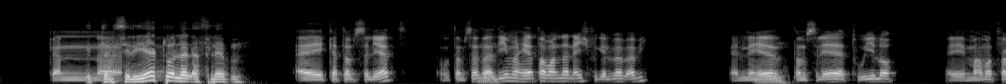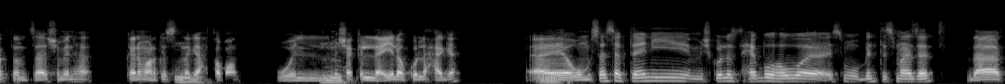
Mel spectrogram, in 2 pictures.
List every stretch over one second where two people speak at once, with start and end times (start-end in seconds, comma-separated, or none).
none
